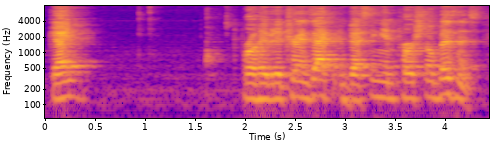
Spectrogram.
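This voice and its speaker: A man's voice: mid-range voice, flat delivery, normal speed. A man with a mid-range voice lectures casually on retirement-account law, reading from a court ruling and stopping often to explain with an "okay?". His voice sounds a little tired. The recording has a roomy echo around it. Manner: reads legal text then breaks off to explain, with frequent "okay?". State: voice tiring. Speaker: attorney teaching about self-directed retirement accounts.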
